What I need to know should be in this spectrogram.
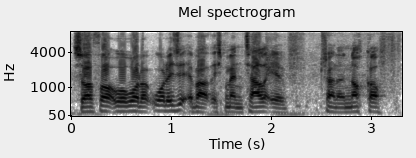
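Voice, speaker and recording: A man from Yorkshire, with a Yorkshire accent softened by New Zealand, giving a jokey, teasing talk to a live audience. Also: mid-range voice, fairly even intonation, quick pace, a little hiss or hum. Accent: Yorkshire English mixed with New Zealand. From Yorkshire, England. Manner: jokey, teasing, laughing through his lines. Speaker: guest speaker.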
